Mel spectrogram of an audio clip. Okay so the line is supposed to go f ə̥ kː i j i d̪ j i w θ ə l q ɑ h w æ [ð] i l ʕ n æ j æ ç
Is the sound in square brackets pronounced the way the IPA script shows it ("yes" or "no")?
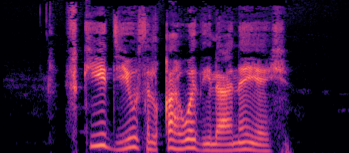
yes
